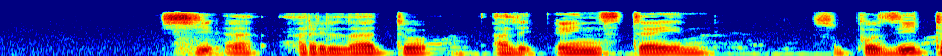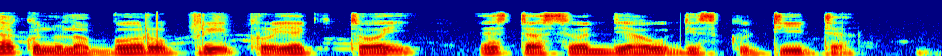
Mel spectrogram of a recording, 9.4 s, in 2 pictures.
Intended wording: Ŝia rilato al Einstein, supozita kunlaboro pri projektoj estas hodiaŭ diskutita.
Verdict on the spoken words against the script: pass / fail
pass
